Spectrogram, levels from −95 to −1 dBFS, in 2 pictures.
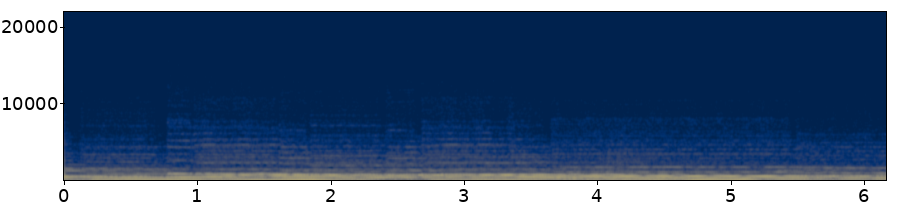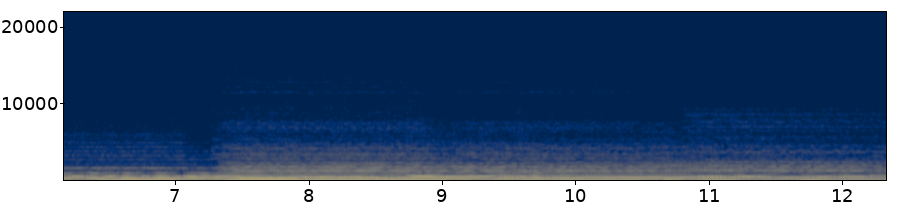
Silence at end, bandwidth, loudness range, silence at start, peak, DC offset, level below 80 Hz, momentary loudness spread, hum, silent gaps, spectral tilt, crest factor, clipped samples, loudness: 0 s; 7.6 kHz; 3 LU; 0 s; -22 dBFS; under 0.1%; -50 dBFS; 6 LU; none; none; -10 dB/octave; 14 dB; under 0.1%; -37 LUFS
